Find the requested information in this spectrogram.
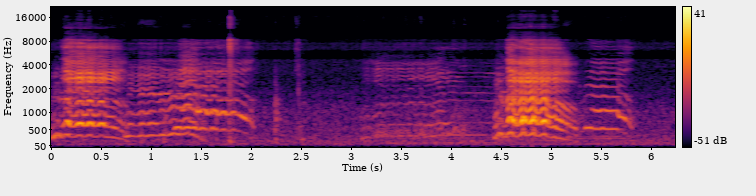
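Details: Repeated goat screaming: a run of loud, wavering, bleating cries over two seconds, a softer drawn-out bleat, then a sharp harsh scream and a short, higher closing cry.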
